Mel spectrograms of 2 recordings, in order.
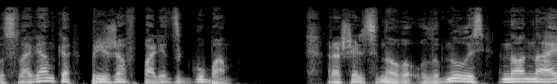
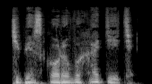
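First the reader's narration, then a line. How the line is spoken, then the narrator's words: Whisper. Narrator (Russian): шепнул Рошель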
